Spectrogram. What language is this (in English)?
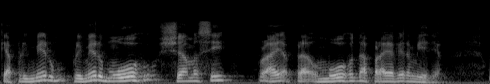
Portuguese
